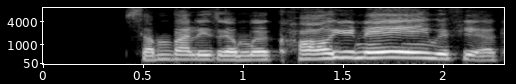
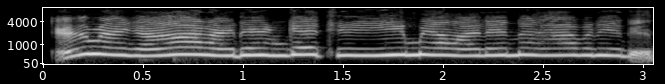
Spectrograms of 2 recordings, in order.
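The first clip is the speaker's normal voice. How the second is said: put-on much higher, airy valley-girl attendee; bubbly attendee impression; 10 semitones higher than usual. Host mocking confused attendees who missed the email, high and bubbly. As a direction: play an over-the-top ditzy participant. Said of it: "that's my impersonation of anybody".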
